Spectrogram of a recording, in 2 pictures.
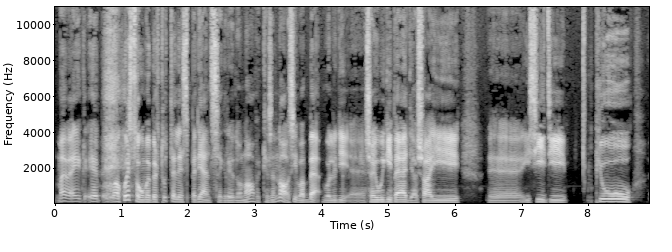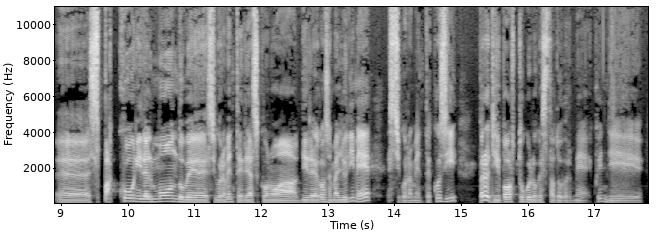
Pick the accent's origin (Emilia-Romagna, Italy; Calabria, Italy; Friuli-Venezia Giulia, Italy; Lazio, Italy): Lazio, Italy; Rome; also born or lived in Abruzzo; vivo a Roma, nato e cresciuto a Roma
